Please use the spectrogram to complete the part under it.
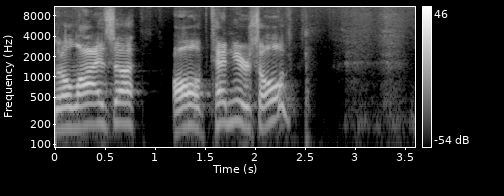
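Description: A young man speaks quickly and emphatically into a close microphone.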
